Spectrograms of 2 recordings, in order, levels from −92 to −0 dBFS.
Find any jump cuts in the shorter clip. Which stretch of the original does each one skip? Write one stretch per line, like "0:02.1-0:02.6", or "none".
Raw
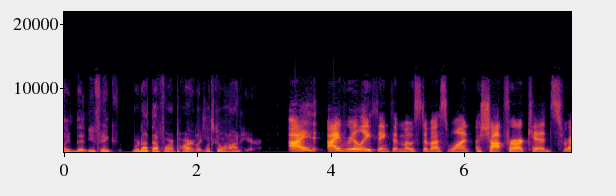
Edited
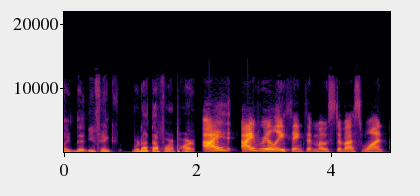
0:02.0-0:03.3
